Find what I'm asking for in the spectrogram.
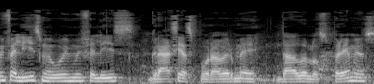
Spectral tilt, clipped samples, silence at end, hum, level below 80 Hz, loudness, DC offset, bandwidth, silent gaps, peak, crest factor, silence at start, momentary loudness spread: -5.5 dB/octave; under 0.1%; 0 s; none; -42 dBFS; -15 LUFS; under 0.1%; 13.5 kHz; none; 0 dBFS; 14 dB; 0 s; 4 LU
